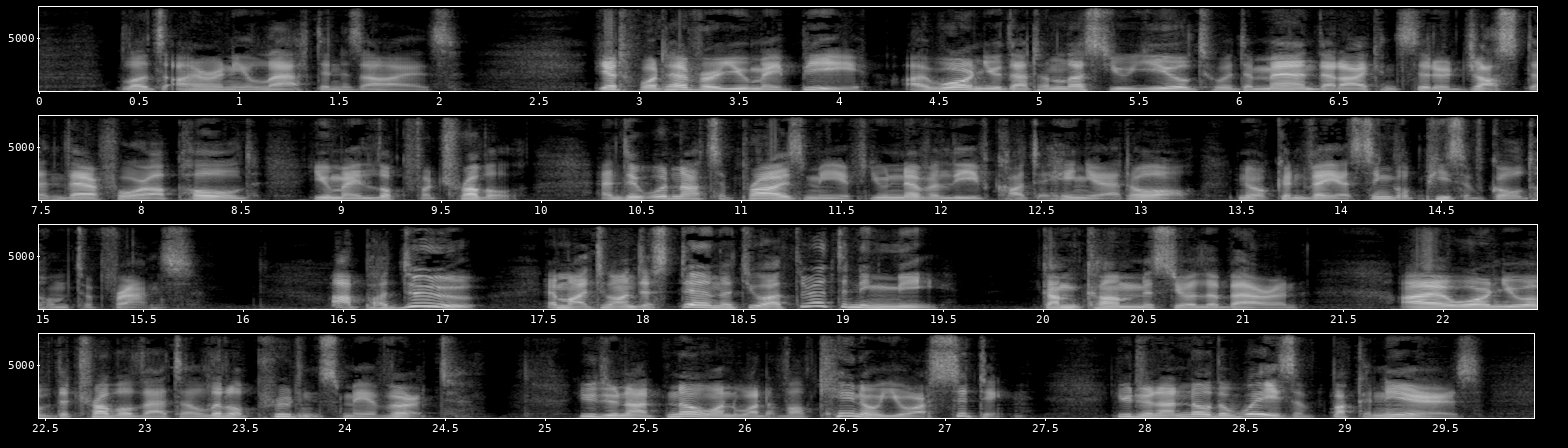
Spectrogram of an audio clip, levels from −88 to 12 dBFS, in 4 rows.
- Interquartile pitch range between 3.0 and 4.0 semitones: No, average, 5.2 semitones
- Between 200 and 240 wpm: Yes, fast, 205 wpm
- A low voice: Yes, low, 130 Hz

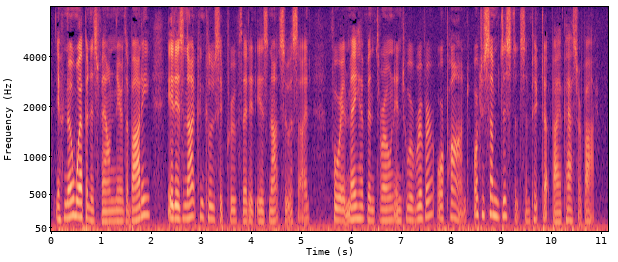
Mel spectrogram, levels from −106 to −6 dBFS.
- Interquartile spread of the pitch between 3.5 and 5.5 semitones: Yes, average, 4.6 semitones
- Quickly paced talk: Yes, fast, 215 wpm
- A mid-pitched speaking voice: Yes, medium, 160 Hz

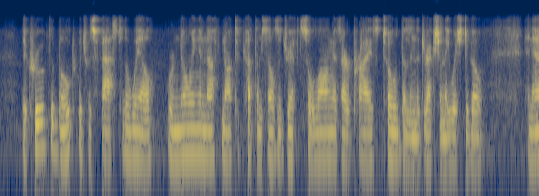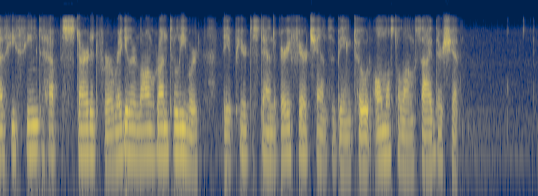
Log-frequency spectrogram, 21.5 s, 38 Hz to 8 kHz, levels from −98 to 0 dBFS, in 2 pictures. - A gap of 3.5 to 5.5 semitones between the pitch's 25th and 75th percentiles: No, average, 2.7 semitones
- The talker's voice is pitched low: Yes, low, 110 Hz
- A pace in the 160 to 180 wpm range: Yes, average, 175 wpm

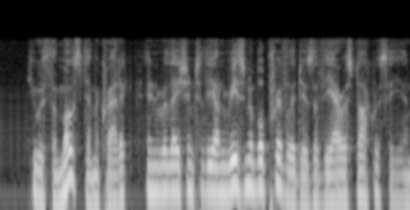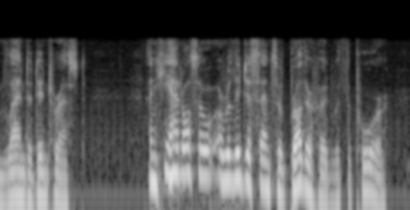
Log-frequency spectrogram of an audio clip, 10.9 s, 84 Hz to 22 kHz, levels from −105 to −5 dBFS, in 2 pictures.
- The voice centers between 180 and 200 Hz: No, low, 130 Hz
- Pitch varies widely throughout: Yes, wide, 6.3 semitones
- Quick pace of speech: No, average, 160 wpm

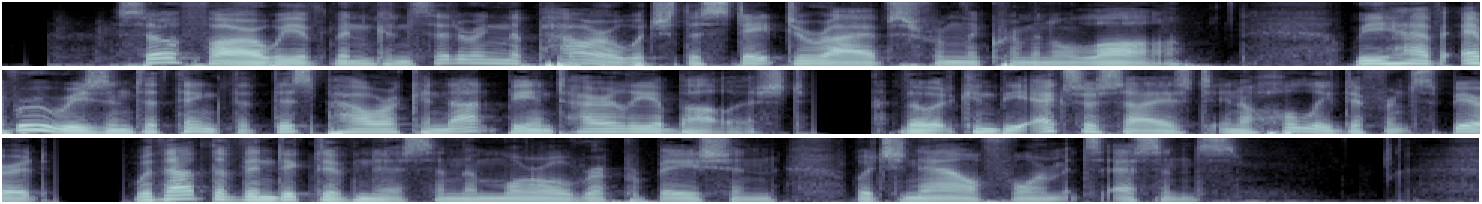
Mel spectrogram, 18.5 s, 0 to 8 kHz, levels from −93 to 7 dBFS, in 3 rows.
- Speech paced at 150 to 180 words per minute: Yes, average, 165 wpm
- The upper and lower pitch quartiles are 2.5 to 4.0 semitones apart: No, average, 4.4 semitones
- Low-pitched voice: Yes, low, 115 Hz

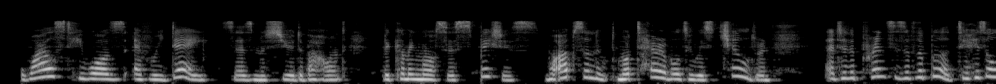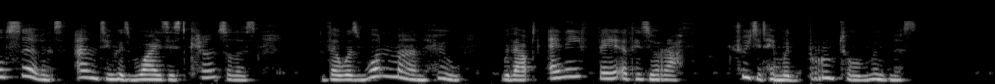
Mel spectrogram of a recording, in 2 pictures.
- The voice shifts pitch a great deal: Yes, wide, 5.9 semitones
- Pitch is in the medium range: No, high, 230 Hz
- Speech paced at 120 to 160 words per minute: Yes, average, 150 wpm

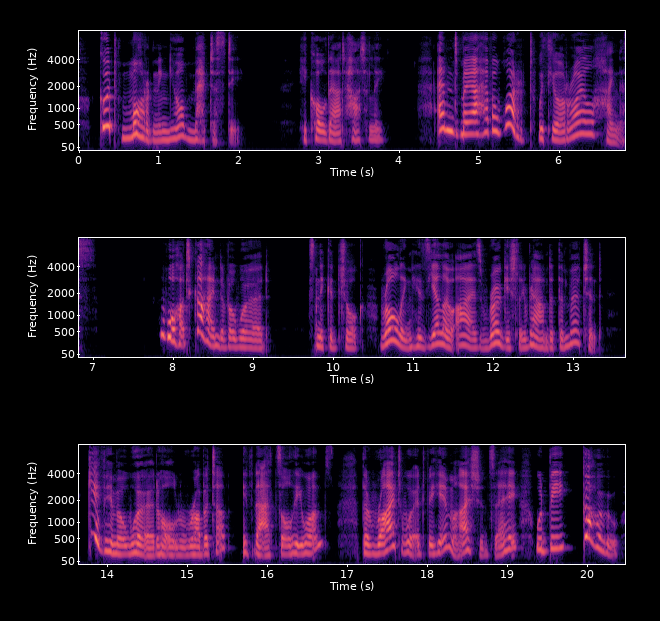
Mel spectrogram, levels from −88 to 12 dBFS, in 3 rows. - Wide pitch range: Yes, wide, 8.8 semitones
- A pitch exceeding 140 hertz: Yes, high, 190 Hz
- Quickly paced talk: No, average, 165 wpm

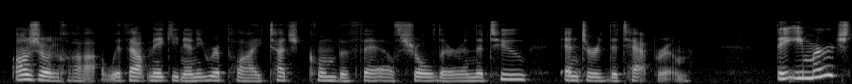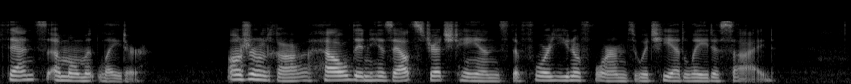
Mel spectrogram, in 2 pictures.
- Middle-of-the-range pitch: Yes, medium, 180 Hz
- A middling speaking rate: No, slow, 125 wpm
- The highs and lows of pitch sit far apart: No, average, 3.2 semitones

